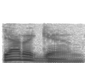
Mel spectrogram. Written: yataghan

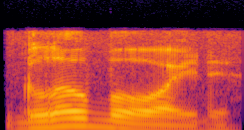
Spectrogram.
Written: globoid

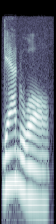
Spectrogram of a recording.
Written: gadwall

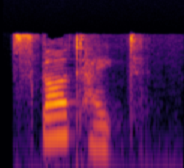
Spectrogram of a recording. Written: scawtite

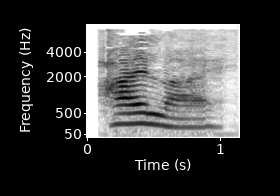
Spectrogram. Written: hili

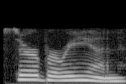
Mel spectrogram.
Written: Cerberean

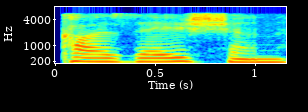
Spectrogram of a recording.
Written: causation

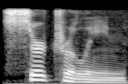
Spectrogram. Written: sertraline

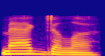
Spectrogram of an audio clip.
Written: Magdala

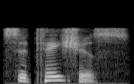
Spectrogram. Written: setaceous

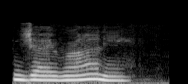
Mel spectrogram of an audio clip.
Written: gironny

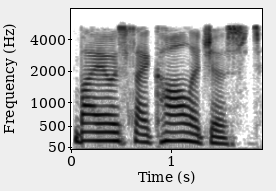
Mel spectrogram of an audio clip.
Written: biopsychologist

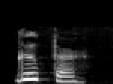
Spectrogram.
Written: gooper

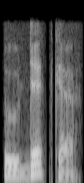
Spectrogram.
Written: Boudicca

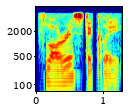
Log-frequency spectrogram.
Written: floristically

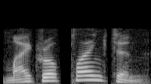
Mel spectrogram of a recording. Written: microplankton

